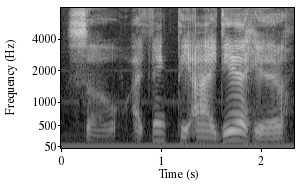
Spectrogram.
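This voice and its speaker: A man narrating his own video, explaining his audio analysis in a measured way, with frequent hesitations and direct words to the viewer. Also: medium pitch, expressive, pushed and bright, low-quality recording.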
